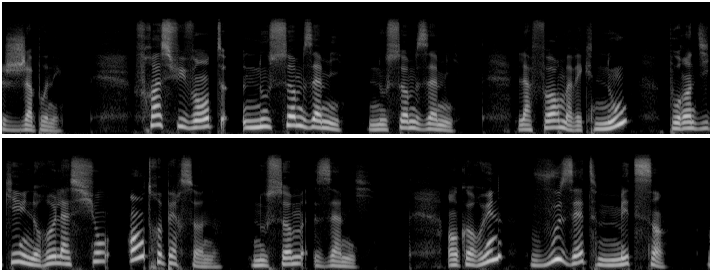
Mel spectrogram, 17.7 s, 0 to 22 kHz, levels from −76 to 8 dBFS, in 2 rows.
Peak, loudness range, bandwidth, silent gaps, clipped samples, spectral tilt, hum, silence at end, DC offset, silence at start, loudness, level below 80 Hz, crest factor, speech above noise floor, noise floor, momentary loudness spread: -4 dBFS; 4 LU; 13.5 kHz; none; under 0.1%; -5.5 dB/octave; none; 0 s; under 0.1%; 0 s; -22 LUFS; -56 dBFS; 18 dB; 34 dB; -56 dBFS; 13 LU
